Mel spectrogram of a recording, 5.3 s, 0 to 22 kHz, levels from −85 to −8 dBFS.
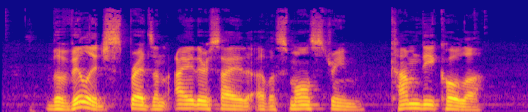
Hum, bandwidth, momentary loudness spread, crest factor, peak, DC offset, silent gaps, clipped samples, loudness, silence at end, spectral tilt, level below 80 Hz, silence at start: none; 16.5 kHz; 9 LU; 16 dB; -2 dBFS; under 0.1%; none; under 0.1%; -16 LUFS; 0.5 s; -5 dB/octave; -52 dBFS; 0.45 s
